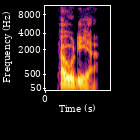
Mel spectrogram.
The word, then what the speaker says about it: Podia: Podia? – Podia.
